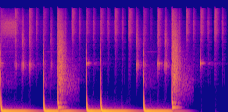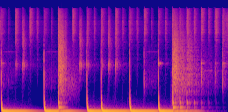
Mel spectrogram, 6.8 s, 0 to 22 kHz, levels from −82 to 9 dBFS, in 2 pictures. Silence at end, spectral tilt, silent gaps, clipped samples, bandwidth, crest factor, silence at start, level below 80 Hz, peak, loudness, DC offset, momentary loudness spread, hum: 0 s; -4 dB/octave; none; under 0.1%; 16.5 kHz; 14 dB; 0 s; -16 dBFS; 0 dBFS; -17 LUFS; under 0.1%; 8 LU; none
